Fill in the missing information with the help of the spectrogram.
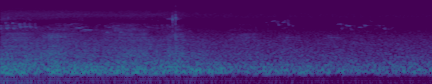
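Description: Quiet outdoor riverside background noise with a few faint high bird chirps about two-thirds of the way through.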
